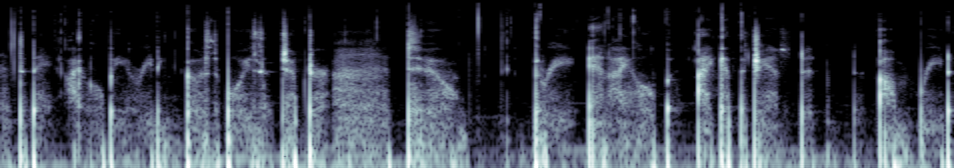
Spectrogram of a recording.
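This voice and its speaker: The voice is whispering at a fairly slow pace, with long, frequent pauses. Noticeable background noise runs underneath. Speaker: ASMR creator. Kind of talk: casual ASMR intro talk. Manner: whispered.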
